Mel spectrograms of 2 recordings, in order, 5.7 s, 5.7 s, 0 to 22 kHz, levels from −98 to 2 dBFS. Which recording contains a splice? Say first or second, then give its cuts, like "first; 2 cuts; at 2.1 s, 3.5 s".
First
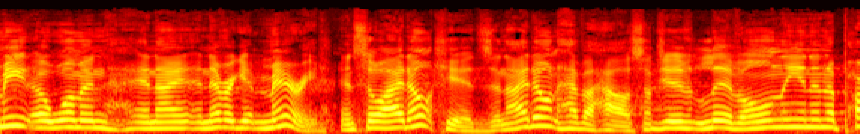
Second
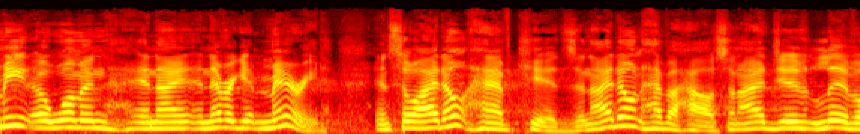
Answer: first; 3 cuts; at 2.2 s, 2.9 s, 4.3 s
